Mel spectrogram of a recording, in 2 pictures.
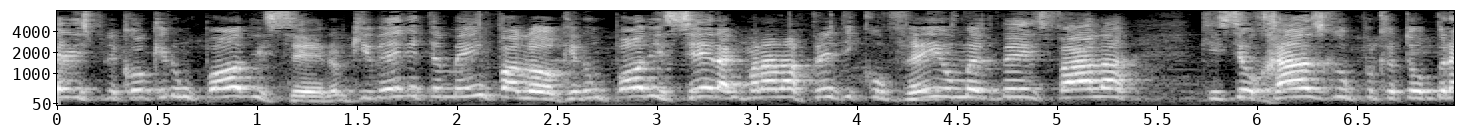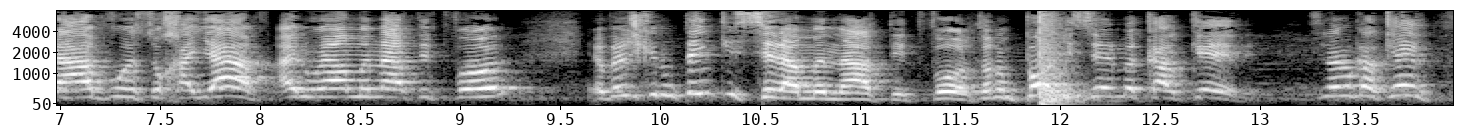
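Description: High-voiced man teaching Talmud. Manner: animated, repeats words while reasoning aloud. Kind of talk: Talmudic lesson.

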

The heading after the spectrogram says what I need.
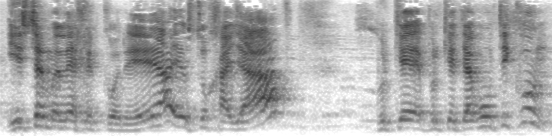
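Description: A man teaching a Talmudic lesson, reasoning aloud in an animated way and often repeating words. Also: sits high, moderate pace.

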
